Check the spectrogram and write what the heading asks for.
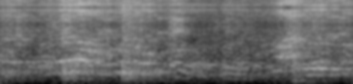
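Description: Young children's voices chattering and calling out over one another, with no clear words.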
